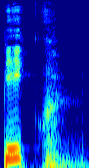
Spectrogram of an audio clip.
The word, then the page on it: piggw: Mi'gmaq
